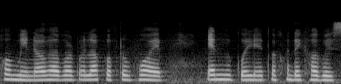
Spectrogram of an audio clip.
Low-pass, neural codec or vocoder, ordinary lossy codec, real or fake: 7.2 kHz; codec, 16 kHz, 0.5 kbps, FunCodec, trained on LibriTTS, 25 frames a second; none; fake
